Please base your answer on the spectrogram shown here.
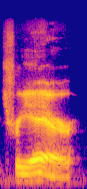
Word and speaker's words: Trier: Tom learned from Jonathan Macri tree air which is what Jake's been saying and I've been questioning this entire time but apparently that's how his mom pronounces it so maybe we'll go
